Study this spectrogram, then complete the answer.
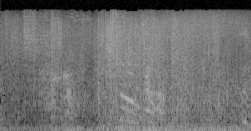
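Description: A magic blast crackles and roars.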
